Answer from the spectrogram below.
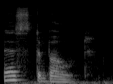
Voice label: "miss the boat", English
